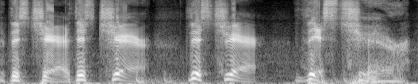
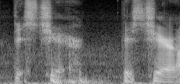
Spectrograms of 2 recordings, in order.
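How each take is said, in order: First: Loud, mounting fury at the chair; obsessive rage. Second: Very soft, low whispered menace; obsessive whisper. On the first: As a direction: spit it out harder each time. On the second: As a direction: whisper it like a fixation. Acted obsession, dropping to whisper. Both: Acted.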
